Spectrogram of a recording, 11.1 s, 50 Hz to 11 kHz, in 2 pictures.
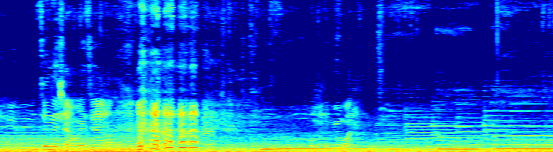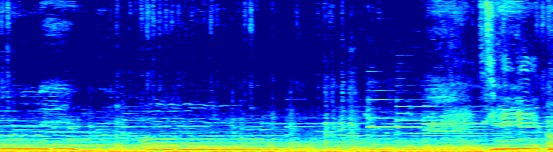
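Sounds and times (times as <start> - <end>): coach engine rumble: 0.0 - 11.0
woman singing into microphone: 2.5 - 8.5, 10.3 - 11.0.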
